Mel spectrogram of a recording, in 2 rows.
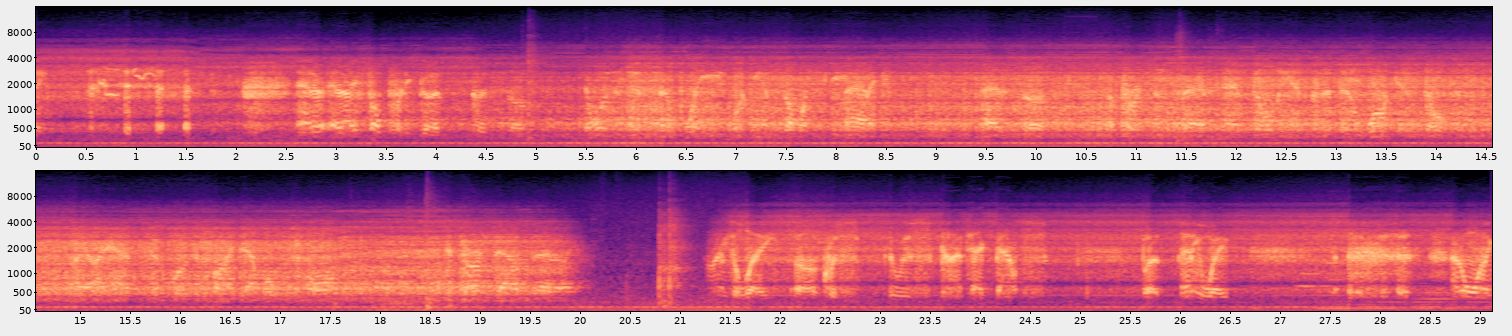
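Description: A ham operator talking over a two-meter FM repeater, heard through a VHF radio's speaker as thin, band-limited speech over steady hiss from a weak, distant signal. The audio briefly cuts out about 20 seconds in, then the talk resumes.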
